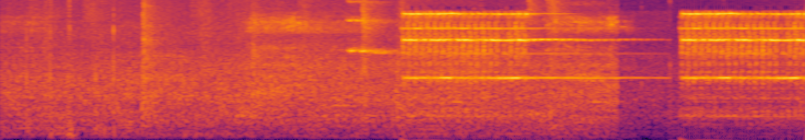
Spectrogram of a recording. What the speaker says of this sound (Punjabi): ਇਹ ਕਿਦਾ ਫੋਨ ਆਉਂਦਾ ਵੀ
